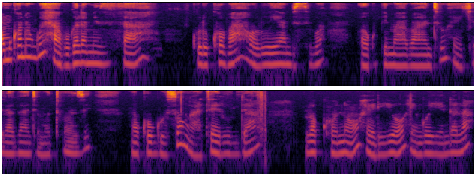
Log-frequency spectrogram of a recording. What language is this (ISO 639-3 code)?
lug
